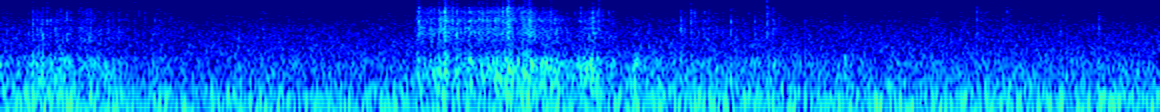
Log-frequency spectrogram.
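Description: Faint rustle of a plastic bag as a hand reaches in and scoops out small ceramic tiles, heard mainly for a second or so about three seconds in; otherwise quiet room tone.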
